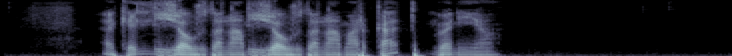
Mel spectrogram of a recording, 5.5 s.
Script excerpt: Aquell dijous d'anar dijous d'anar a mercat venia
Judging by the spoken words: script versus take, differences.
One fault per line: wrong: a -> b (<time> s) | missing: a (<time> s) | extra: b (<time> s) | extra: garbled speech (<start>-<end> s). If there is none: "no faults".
no faults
